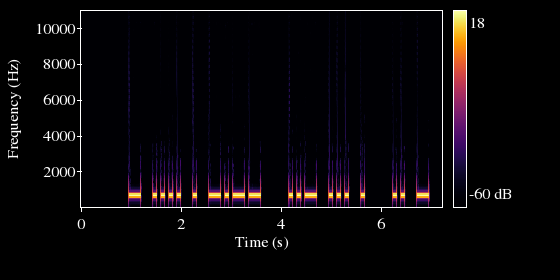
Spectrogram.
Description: Morse code, heard as a keyed tone, about 15 wpm, 700 Hz. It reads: THEY USE IT
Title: Sentences from Top 1400 Words 15wpm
